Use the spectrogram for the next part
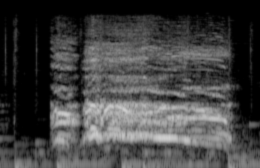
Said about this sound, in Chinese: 鸡叫得太大声了，阿懒吓得从床上跳起来。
